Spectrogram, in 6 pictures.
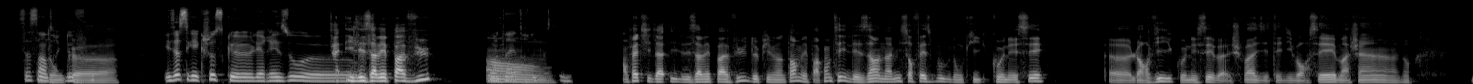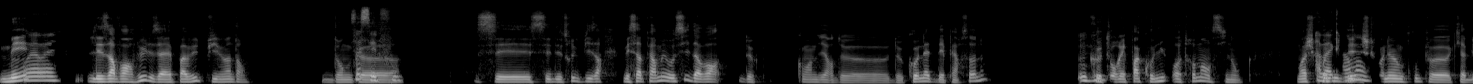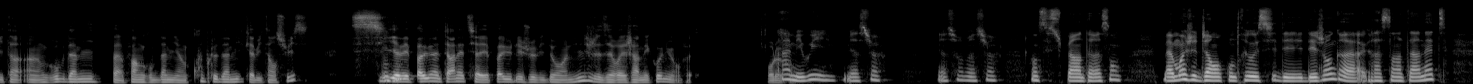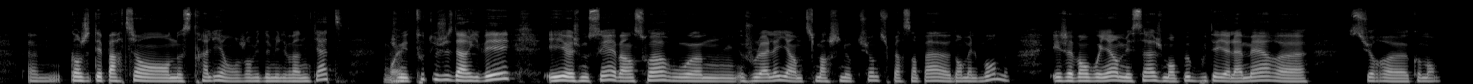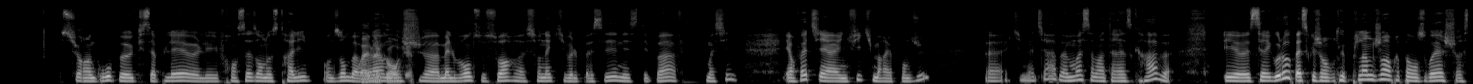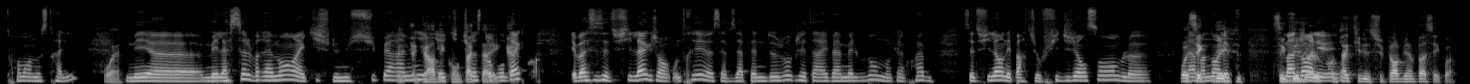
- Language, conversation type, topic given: French, unstructured, Qu’est-ce que la technologie a apporté de positif dans ta vie ?
- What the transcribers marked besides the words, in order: other background noise; tapping; chuckle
